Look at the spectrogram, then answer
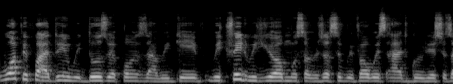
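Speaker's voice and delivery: usual speaking voice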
